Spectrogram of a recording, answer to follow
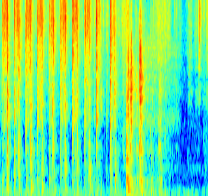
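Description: A deck of tarot cards being shuffled by hand: a quick run of crisp card clicks and flutters that thins out and stops near the end.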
